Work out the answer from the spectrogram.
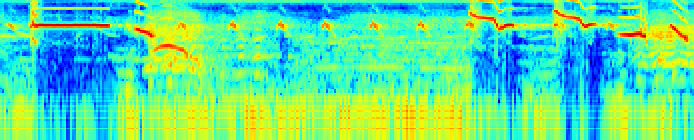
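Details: White-rumped shama singing melodiously: a long pure whistle, then sweeping slurred notes and a run of short rhythmic chips, ending with loud rising and falling whistled phrases.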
